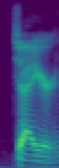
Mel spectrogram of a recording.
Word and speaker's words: Jaire: Jaire, there you go.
